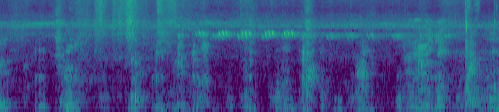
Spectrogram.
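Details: Newborn piglets on a pig-raising farm make rapid, low, rough grunts repeated about every half second, some slightly squealing, over a steady chirping insect background and a man's voice.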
